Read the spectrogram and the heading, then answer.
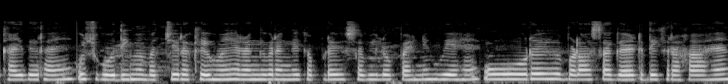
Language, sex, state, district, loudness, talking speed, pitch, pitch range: Hindi, female, Bihar, Jahanabad, -14 LUFS, 205 wpm, 225 Hz, 225-230 Hz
